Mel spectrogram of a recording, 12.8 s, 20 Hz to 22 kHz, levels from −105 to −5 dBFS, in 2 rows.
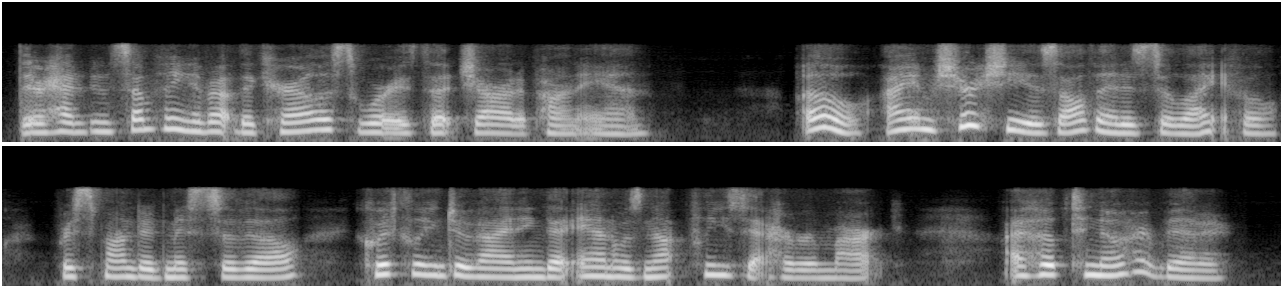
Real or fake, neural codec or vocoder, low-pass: fake; codec, 16 kHz in and 24 kHz out, 0.6 kbps, FocalCodec, streaming, 4096 codes; 7.2 kHz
